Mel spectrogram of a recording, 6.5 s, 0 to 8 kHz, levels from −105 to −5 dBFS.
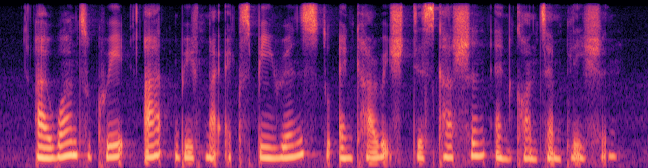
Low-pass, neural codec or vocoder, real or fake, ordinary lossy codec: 7.2 kHz; none; real; none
